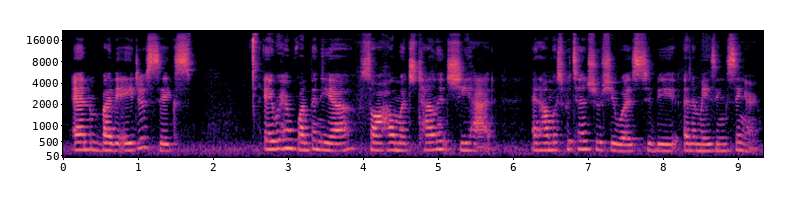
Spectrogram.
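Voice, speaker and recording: A woman's voice: a little high, recorded from a distance. A young woman giving a presentation speech, earnest and reading from notes with small slips. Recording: echoey room, voice from off the mic, noisy.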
